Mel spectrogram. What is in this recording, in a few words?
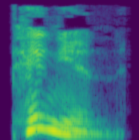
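"pinyon", British English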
